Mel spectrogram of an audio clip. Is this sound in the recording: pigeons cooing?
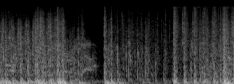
no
